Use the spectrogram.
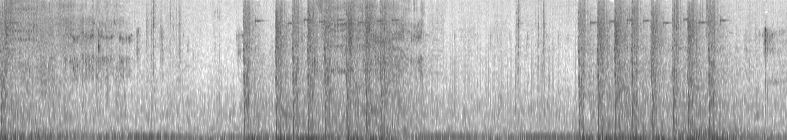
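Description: Loud bursts of rapid gunfire in the video game StarForge, several volleys separated by brief pauses over a constant low background hum.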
